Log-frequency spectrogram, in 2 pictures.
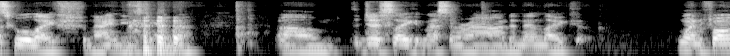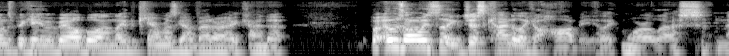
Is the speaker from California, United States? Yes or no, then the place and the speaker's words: no; Portland, Maine, United States; moved away as an adult; also born or lived in New Hampshire; now in Texas, United States; I was born in Portland, Maine. Okay. So right up there by Canada.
